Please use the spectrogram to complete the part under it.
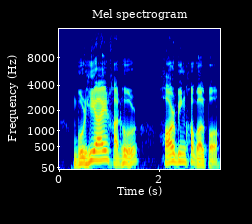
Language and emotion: Assamese, neutral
